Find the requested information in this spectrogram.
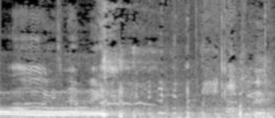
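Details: Sherpa the Husky greeting strangers for biscuits: a brief, smooth howl-like tone gliding downward for just over a second, followed by people talking and street bustle.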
